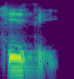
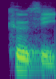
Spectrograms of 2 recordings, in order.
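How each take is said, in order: First: The first syllable sounds like Keith. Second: The first syllable does not sound like Keith. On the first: "Keith with an E at the end" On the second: "I guess I'm just going off of English, and a U and an I"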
